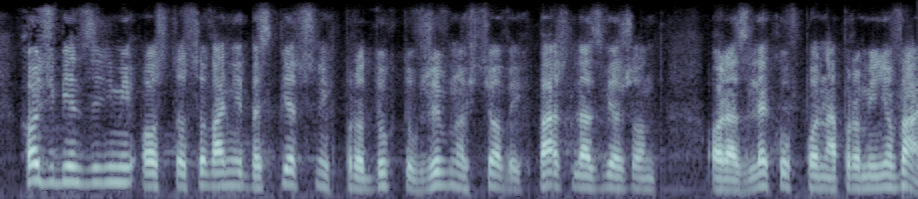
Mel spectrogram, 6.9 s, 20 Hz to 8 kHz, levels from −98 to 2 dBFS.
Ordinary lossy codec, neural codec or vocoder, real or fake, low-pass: Opus, 32 kbps; none; real; 7.2 kHz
